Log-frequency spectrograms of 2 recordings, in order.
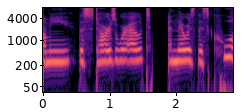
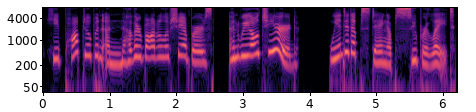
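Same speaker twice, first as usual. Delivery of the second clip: ordinary delivery, nothing marked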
